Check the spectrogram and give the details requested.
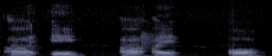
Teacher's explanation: जिन स्वरों के उच्चारण में विवृत स्वरों की तुलना में थोड़ा कम मुख खुलता है उन्हें अर्धविवृत स्वर कहते हैं।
